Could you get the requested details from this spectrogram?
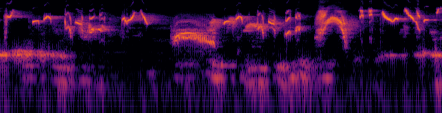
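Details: Oriental magpie-robin singing in a voice-training recording intended to excite birds into duel song. Quick looping high whistles, a harsh buzzy section, then more bright notes, with soft low chatter beneath.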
